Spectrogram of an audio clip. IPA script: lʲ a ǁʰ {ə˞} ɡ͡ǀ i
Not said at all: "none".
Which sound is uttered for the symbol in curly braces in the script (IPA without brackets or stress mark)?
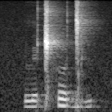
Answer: ɜ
